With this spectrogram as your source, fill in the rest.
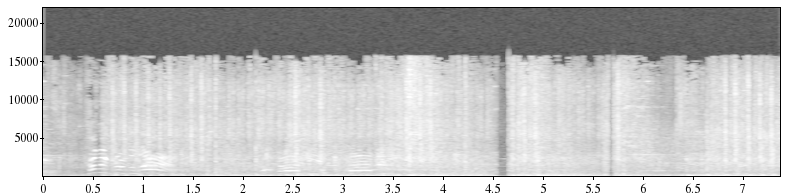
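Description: Rapid bursts of gunfire in Gears of War 4 combat, close and continuous, mixed with game effects and someone talking over the shooting.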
